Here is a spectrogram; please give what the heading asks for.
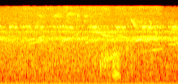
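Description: A steady, high-pitched chorus of crickets trilling continuously in the background, fairly faint and unbroken, with a brief murmur partway through.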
